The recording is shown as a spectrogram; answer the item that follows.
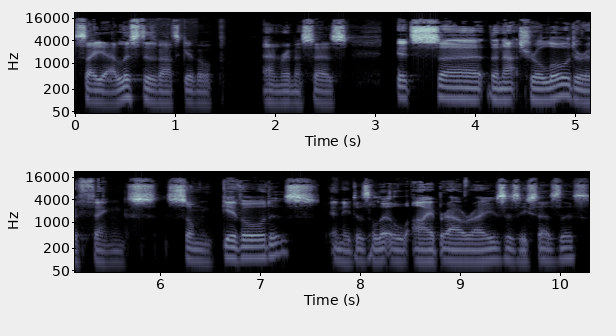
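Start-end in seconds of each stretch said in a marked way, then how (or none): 3.2-7.6 evil, lordly, menacing tiger villain voice. Retelling a scene, the speaker quotes Rimmer speaking as Lister gives up: Shere Khan-like voice. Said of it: "He says it very much like Shere Khan".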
